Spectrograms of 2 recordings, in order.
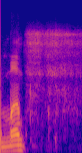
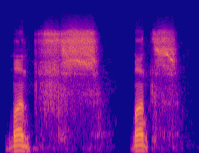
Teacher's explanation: you have to do that TH sound where you put your tongue between your teeth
